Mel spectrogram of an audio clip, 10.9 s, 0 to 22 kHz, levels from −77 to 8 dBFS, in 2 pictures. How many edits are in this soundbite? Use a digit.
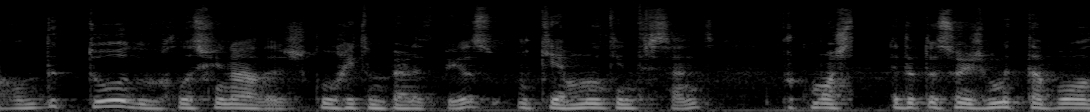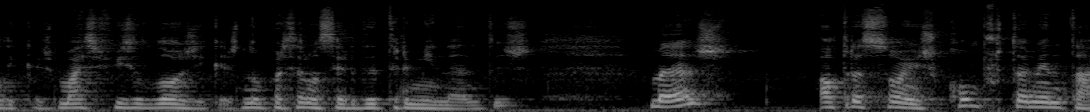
1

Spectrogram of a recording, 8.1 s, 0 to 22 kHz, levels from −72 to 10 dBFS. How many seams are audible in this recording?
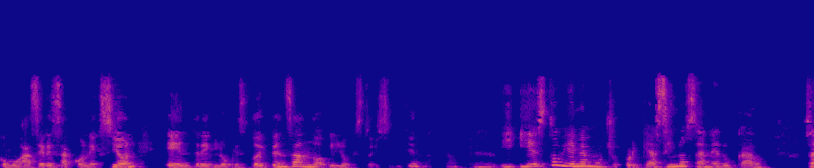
0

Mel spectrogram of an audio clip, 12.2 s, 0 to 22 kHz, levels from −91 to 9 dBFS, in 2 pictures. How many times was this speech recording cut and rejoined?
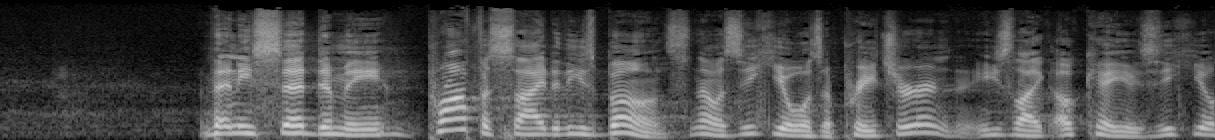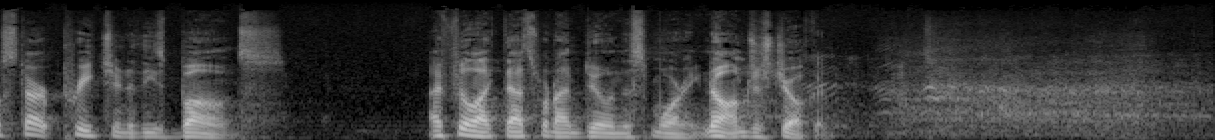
1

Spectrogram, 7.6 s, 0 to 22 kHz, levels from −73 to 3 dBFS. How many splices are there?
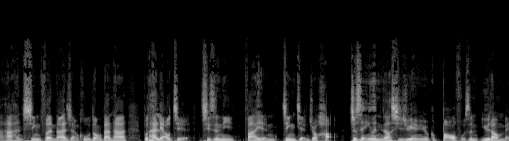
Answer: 2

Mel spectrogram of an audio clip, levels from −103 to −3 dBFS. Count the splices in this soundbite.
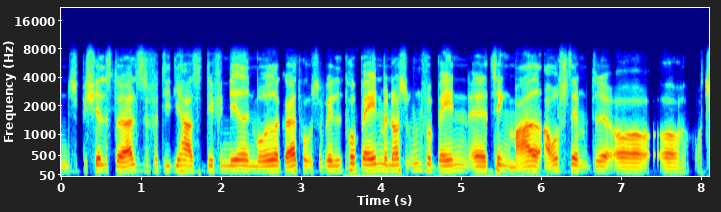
2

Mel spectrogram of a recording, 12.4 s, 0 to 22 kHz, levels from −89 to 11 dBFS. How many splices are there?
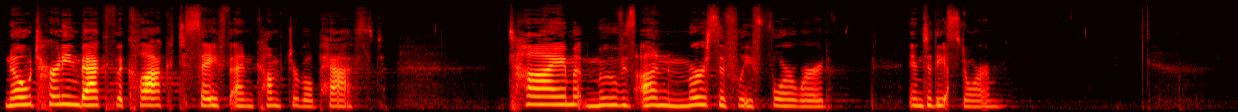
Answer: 3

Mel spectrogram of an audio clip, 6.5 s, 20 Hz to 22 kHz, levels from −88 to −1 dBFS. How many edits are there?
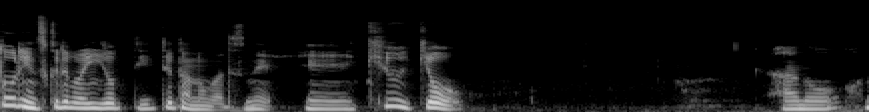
0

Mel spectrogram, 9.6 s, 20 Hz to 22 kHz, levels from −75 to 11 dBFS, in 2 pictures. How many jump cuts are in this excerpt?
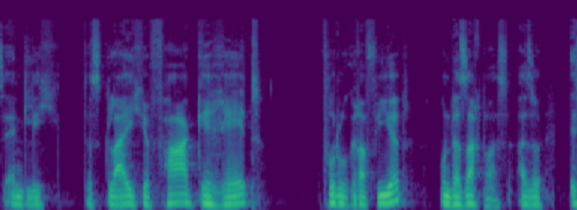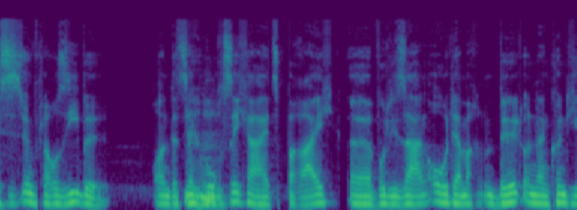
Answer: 6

